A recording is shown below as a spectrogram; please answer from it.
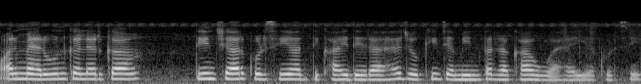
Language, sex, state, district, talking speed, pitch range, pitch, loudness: Hindi, female, Chhattisgarh, Bilaspur, 185 wpm, 220-250 Hz, 240 Hz, -16 LUFS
